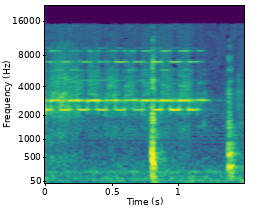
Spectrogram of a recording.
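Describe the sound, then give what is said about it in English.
The phone line of the show Ben Talks rings with a caller: a steady, high trilling tone at moderate volume, punctuated by two sharp clicks partway through. No one speaks. “You think you gotta answer that phone?”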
